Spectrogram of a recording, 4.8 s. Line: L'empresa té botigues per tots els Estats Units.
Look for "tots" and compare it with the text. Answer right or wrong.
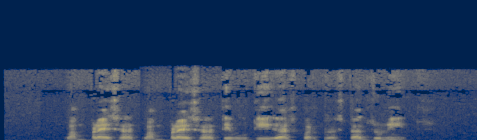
wrong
